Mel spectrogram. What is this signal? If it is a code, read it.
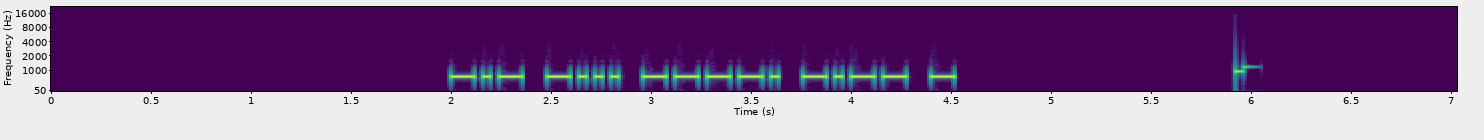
Morse code, heard as a keyed tone, about 28 wpm, 700 Hz. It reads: KB9YT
